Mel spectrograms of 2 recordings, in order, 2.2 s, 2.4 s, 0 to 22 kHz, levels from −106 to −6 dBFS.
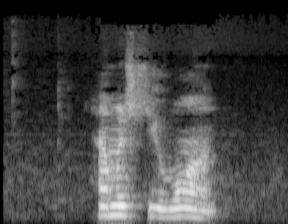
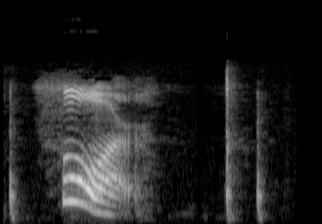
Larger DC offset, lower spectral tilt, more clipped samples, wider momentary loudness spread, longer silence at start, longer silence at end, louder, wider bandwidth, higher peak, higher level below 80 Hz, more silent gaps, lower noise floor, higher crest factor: neither; first, -6 dB/octave vs -3 dB/octave; neither; second, 6 LU vs 21 LU; first, 0.7 s vs 0.05 s; about the same, 0.55 s vs 0.45 s; first, -22 LUFS vs -30 LUFS; first, 12.5 kHz vs 6.8 kHz; first, -6 dBFS vs -14 dBFS; first, -66 dBFS vs under -90 dBFS; neither; second, -61 dBFS vs -83 dBFS; about the same, 18 dB vs 20 dB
